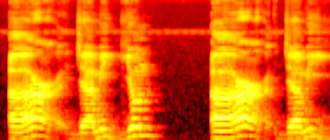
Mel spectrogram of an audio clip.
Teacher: پہلے حمزہ کو جھٹکے سے پڑھا جائے گا اور دوسرے حمزہ کو نرمی سے ادا کرتے ہوئے لفظ کو ادا کر دیا جائے گا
